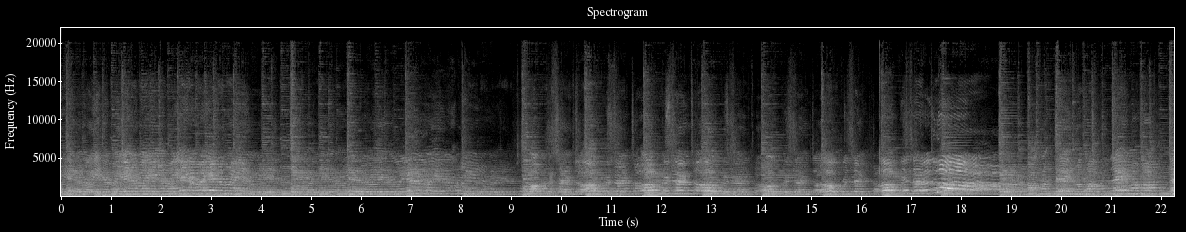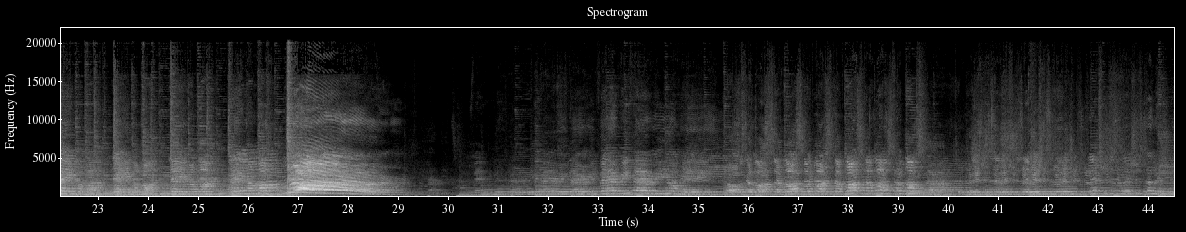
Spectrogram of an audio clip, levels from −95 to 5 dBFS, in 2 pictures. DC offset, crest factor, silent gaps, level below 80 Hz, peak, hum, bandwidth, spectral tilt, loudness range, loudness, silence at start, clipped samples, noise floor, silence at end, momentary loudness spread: under 0.1%; 26 dB; none; -68 dBFS; -2 dBFS; none; over 20 kHz; -4 dB/octave; 16 LU; -26 LUFS; 0 s; under 0.1%; -57 dBFS; 0 s; 14 LU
